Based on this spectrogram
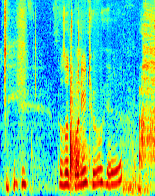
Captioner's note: sarcastically; sighs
